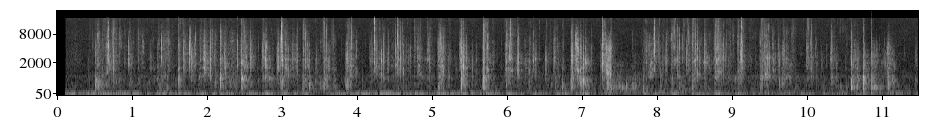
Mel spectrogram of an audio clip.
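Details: Blind cocker spaniel named Sofie crunching a load of her favourite dry kibble indoors, recorded close for ASMR; dense irregular crunches and clicks follow one another rapidly throughout, with no talking.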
